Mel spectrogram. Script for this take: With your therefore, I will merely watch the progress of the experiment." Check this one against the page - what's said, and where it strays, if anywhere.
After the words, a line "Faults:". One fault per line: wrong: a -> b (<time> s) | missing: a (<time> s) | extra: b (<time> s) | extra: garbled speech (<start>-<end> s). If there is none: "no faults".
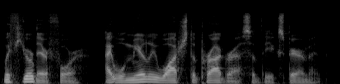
With your therefore, I will merely watch the progress of the experiment."
Faults:
no faults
